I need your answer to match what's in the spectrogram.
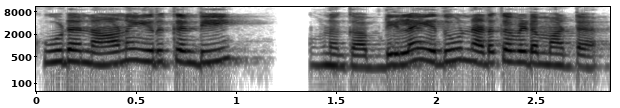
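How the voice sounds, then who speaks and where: A woman voicing a calm, caring young sister-in-law in a cartoon, speaking in a soothing, reassuring way. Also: very high-pitched, fast. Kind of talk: cartoon voice acting.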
